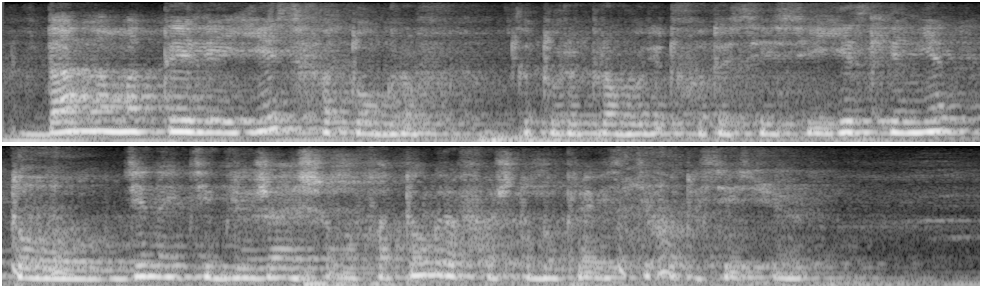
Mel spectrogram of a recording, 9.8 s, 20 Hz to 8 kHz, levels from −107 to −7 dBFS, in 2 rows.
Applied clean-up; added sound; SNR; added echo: none; Cough; 14 dB; reverberation time 1.3 s.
